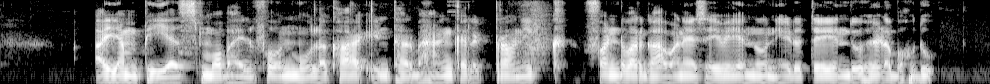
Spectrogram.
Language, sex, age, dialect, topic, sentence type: Kannada, male, 18-24, Mysore Kannada, banking, statement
